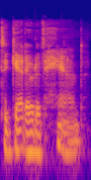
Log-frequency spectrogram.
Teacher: Connect get out smoothly, as if one word.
